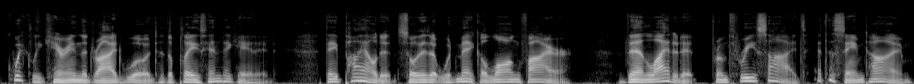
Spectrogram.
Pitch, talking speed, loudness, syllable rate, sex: 105 Hz, 195 wpm, -20 LUFS, 4.9 syllables/s, male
